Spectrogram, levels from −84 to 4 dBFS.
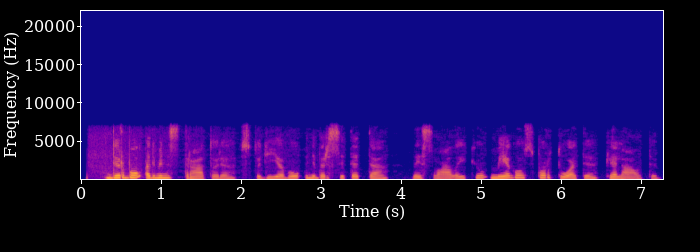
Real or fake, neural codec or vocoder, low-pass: real; none; 7.2 kHz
